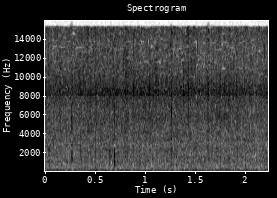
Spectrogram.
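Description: Steady rain falls outdoors at a car dealership lot, a dense, even hiss of drops on surfaces with faint individual spatters, close and continuous throughout.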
